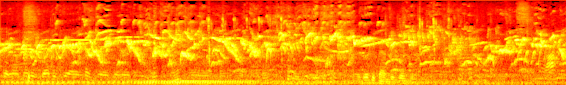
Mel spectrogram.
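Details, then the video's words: Contest-winning white-rumped shama just past its moult, singing as an aggressive fighter; rapid mix of whistles, sweeps and rough chatter, a low droning hum in the background during the first half. "BOMAT MB UNIK SUPER FIGHTER PASCA MABUNG NGAMUK PODIUM SATU"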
